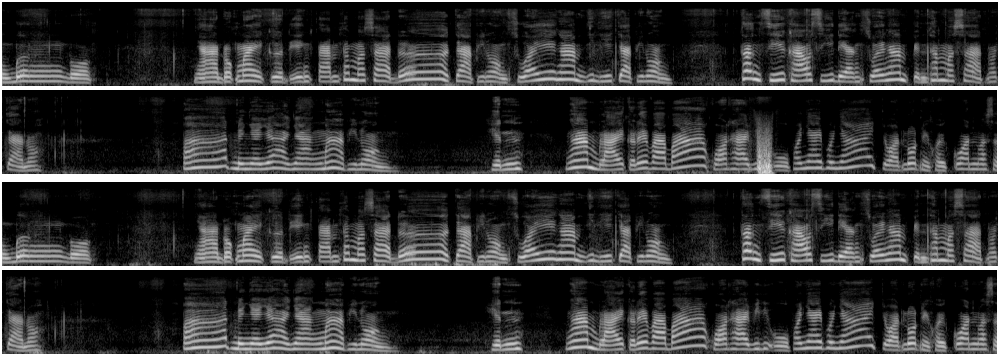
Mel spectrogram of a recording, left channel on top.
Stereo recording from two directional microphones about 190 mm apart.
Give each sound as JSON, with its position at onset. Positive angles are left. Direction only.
{"t": 0.0, "sound": "speech", "side_deg": 15}
{"t": 1.7, "sound": "speech", "side_deg": 5}
{"t": 11.7, "sound": "speech", "side_deg": -15}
